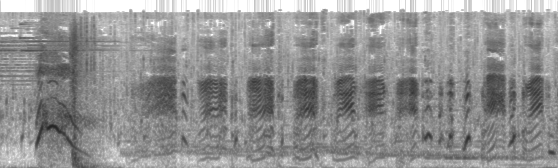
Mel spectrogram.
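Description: A duck quacks repeatedly in a quick, rhythmic series of nasal calls, fairly loud, after a brief rising whoosh at the start.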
